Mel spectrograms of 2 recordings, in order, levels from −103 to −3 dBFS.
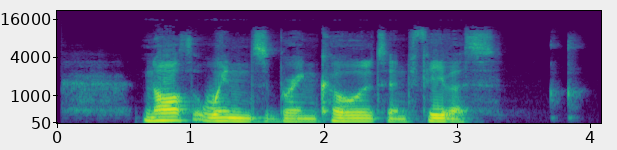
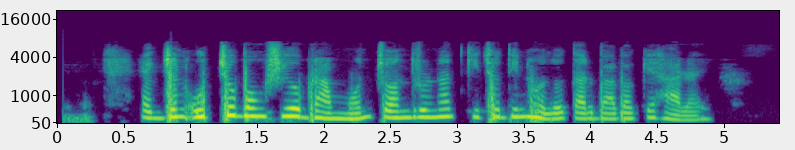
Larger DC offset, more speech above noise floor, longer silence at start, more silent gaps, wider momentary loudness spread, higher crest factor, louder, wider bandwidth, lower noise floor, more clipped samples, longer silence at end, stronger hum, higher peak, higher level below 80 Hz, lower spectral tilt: neither; first, 42 dB vs 26 dB; first, 0.65 s vs 0.1 s; neither; about the same, 14 LU vs 12 LU; about the same, 18 dB vs 18 dB; about the same, -17 LUFS vs -18 LUFS; first, 11 kHz vs 7 kHz; first, -58 dBFS vs -43 dBFS; neither; first, 0.85 s vs 0.55 s; neither; about the same, 0 dBFS vs 0 dBFS; about the same, -52 dBFS vs -52 dBFS; about the same, -8 dB/octave vs -7 dB/octave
